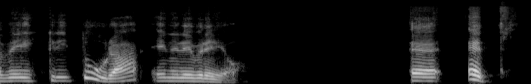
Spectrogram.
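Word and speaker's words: עץ: Et sería la pronunciación.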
